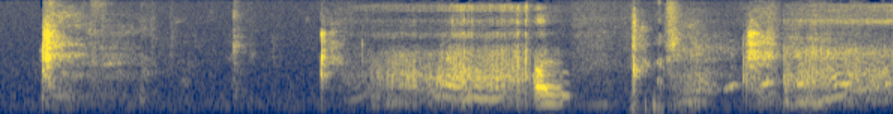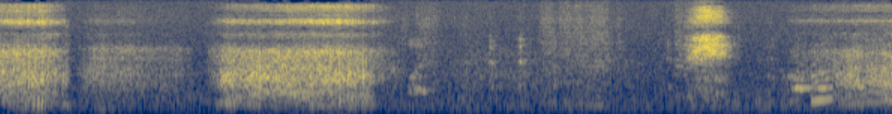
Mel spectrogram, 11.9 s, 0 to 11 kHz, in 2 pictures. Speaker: We here can't sleep because of my brother. He's 4 years old and snoring his lungs out.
